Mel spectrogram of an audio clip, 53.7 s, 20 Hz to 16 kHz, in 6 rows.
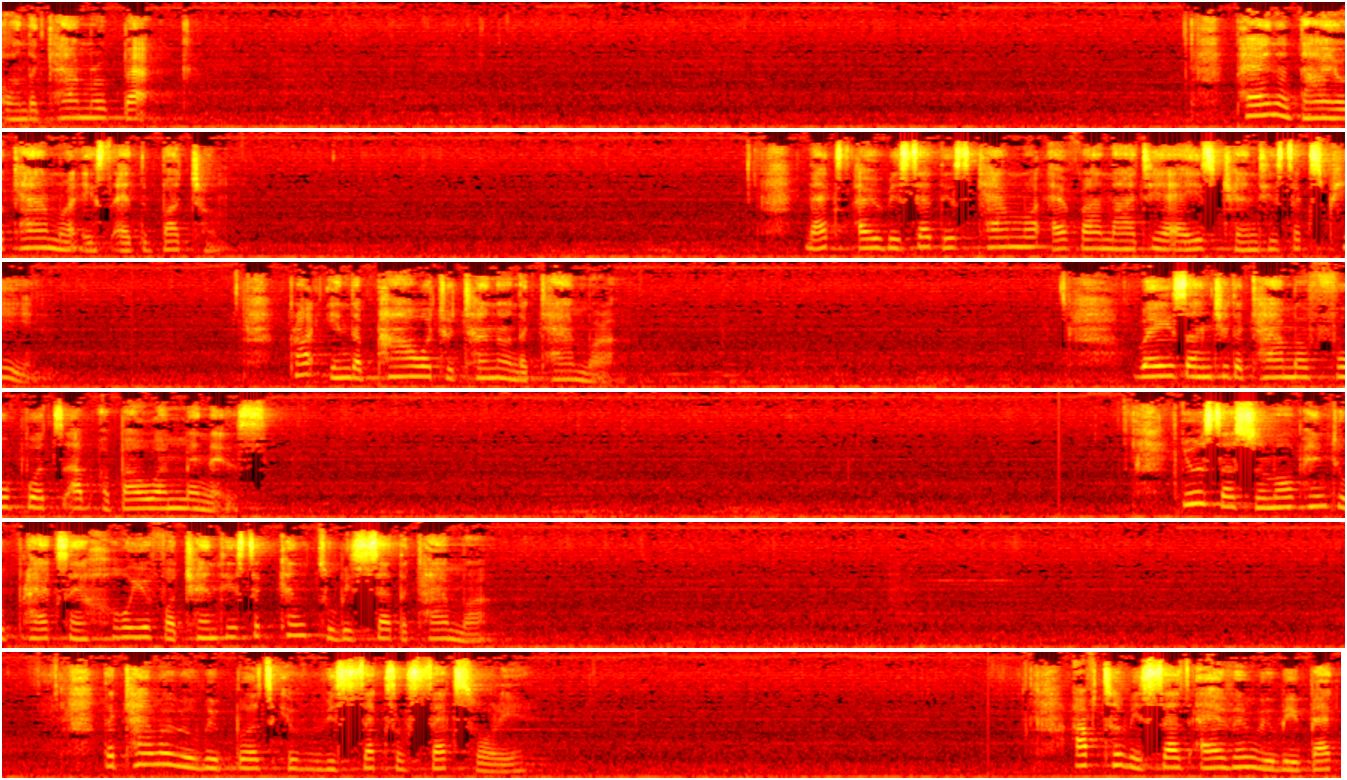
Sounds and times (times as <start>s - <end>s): Speech: 0.0s - 1.3s, 8.2s - 10.6s, 14.3s - 18.3s, 19.8s - 22.1s, 25.4s - 28.7s, 34.7s - 39.2s, 45.4s - 48.4s, 51.9s - 53.6s.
